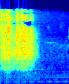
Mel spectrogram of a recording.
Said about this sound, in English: Alright, roll dice.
